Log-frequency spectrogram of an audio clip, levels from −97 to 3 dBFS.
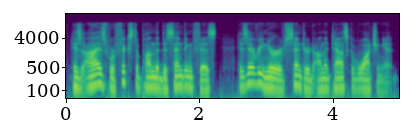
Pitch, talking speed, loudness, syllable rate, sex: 125 Hz, 215 wpm, -18 LUFS, 6.4 syllables/s, male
